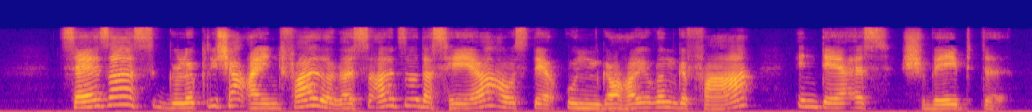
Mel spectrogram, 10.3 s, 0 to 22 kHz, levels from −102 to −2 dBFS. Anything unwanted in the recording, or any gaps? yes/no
no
